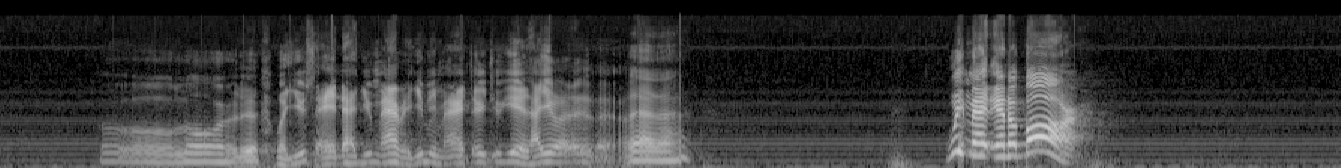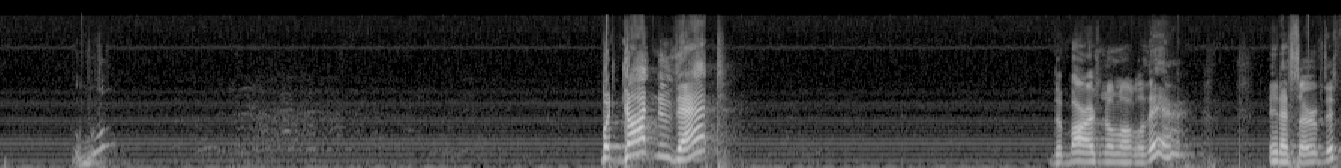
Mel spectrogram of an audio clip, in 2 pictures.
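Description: A man preaches with animation through a microphone in an echoing hall, in bursts with pauses.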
